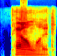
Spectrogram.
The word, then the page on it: palate: American English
